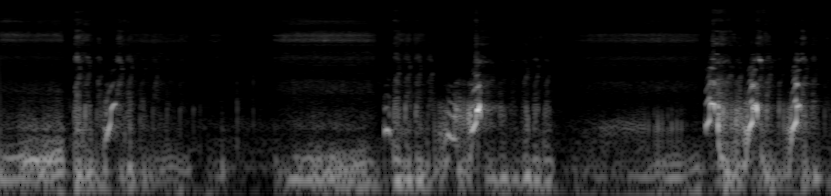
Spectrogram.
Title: Guinness sleeping, snoring, making funny noises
